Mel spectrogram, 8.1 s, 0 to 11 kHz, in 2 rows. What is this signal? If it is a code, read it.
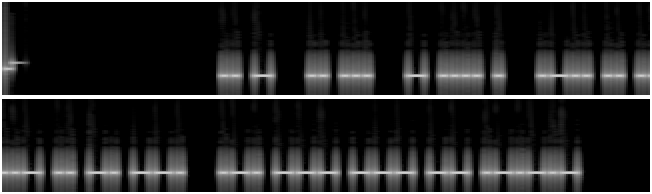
Morse code, heard as a keyed tone, about 34 wpm, 700 Hz. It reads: IT IS THE LIVING ROOM.
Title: Sentences from Top 1100 Words 35wpm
